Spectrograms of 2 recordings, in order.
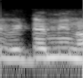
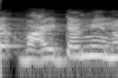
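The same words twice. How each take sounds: First: विटामिन said as VI-ta-min, with a short i; विटामिन with a short clipped vi; vitamin. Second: विटामिन said as VAI-ta-min, with ai; विटामिन opening on a long ai sound; vaitamin. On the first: Caller giving vitamin as an example of two accents, the short vitamin way. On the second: Caller giving vitamin as an example of two accents, the vaitamin way. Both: Shown as a demonstration. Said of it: "जैसे कि देखिए".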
